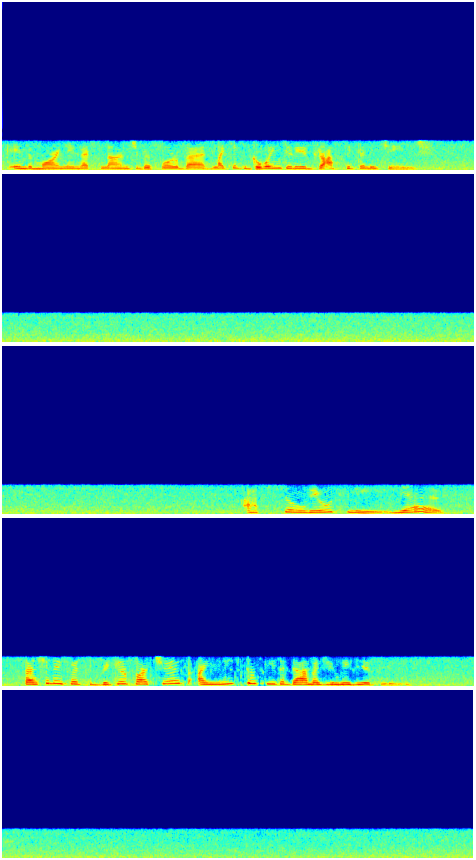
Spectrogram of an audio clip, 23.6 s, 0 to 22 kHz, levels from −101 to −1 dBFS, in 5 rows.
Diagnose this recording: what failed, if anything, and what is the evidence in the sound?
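Codec stage: an AMR narrowband mobile codec throughout. Nothing passes above 3.8 kHz, and the speech sounds buzzy and synthetic, which points to a low rate near 7.4 kbps. A plain low-pass filter would not add that buzz.

Call processing: overdone noise removal from 15.55 to 17.82 s. The room noise, about 14 dB below speech, collapses into twinkling specks. Unlike the codec damage, this effect is confined to that stretch.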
